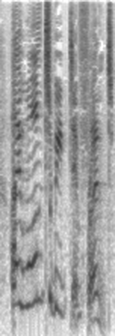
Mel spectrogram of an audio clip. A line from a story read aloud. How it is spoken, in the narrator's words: she wailed unhappily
